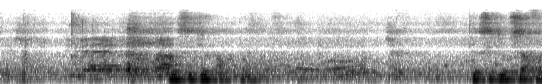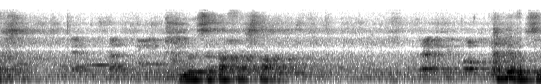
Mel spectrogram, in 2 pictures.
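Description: A young man preaches loudly and with passion into a microphone, heard through loudspeakers in a large echoing hall.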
